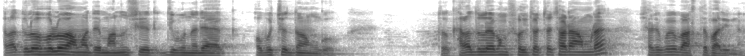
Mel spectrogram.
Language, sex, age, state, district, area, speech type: Bengali, male, 30-45, West Bengal, South 24 Parganas, rural, spontaneous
